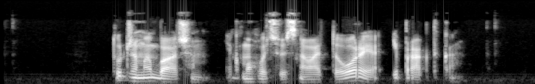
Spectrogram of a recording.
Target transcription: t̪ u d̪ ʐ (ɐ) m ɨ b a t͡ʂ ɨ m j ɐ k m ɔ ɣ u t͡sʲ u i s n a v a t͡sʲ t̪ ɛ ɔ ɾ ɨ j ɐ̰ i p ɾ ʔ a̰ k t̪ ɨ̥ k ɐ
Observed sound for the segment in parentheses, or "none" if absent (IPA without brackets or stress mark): ɐ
